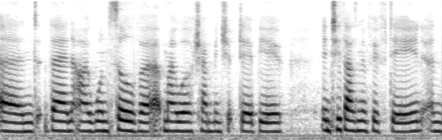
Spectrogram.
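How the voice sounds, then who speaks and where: Using a very fast pace, a woman speaks in a medium pitch with a dark, mellow tone and monotone, flat intonation. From Bradford, West Yorkshire. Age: 20s. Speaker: martial arts athlete and coach. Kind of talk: video self-introduction.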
